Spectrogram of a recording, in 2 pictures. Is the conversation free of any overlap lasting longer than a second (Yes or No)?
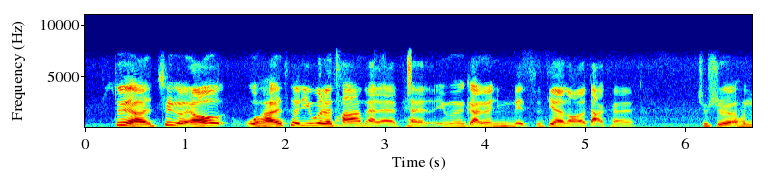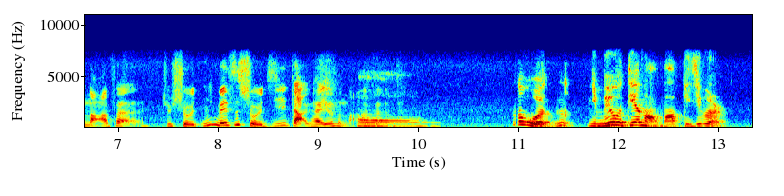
Yes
